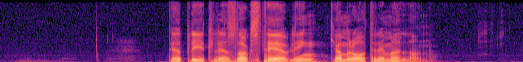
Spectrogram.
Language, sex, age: Swedish, male, 61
